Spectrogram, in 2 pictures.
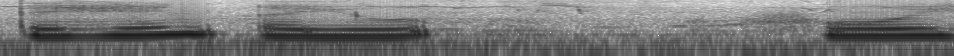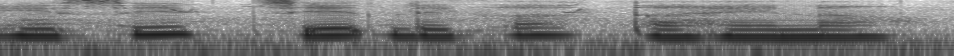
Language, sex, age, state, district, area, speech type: Santali, female, 18-30, Jharkhand, Bokaro, rural, read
